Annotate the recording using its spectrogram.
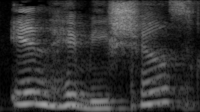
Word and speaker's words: inhibitions: Nesse próximo trecho, a gente tem uma palavra muito interessante, que é a palavra inibições em inglês, que tem duas pronúncias possíveis. Ela é uma palavra que tem uma letra H, que pode ser pronunciada ou não. Então, a gente tanto tem inhibitions com H, tem esse h, ok? Inhibitions, quanto inhibitions. Aqui na música, a gente não ouve o H, então a gente vai ter no inhibitions, make no conditions.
